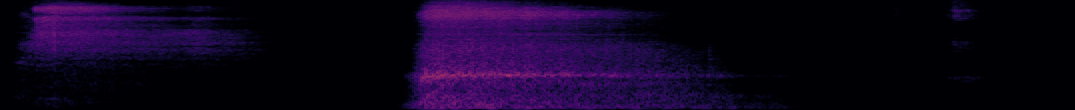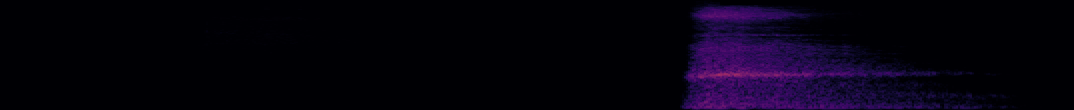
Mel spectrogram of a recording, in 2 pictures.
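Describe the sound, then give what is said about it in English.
Slow, deep breaths are drawn one at a time, three in all. The first is softer and the next two are long and loud and airy, like sighs, with long silent gaps between them. “we're going to take a second. We're going to take a few breaths.”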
